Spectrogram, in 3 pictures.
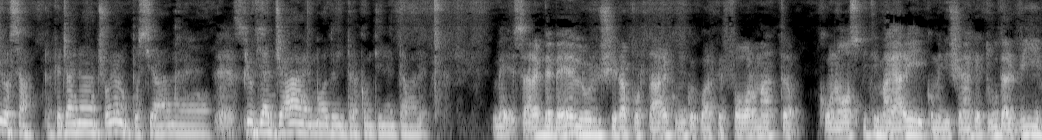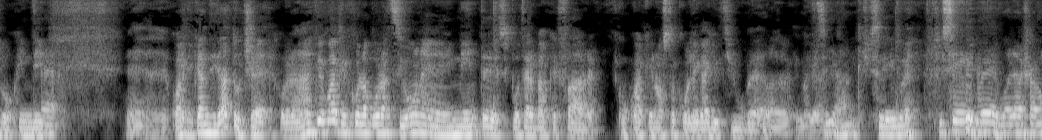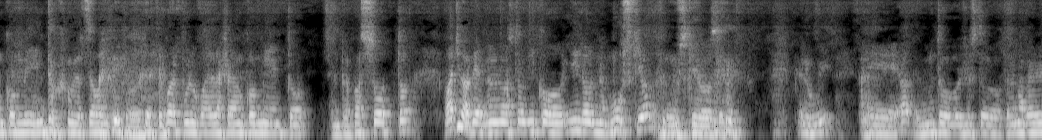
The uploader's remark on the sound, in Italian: Migliorare l'audio con niente meno che un bel microfono nuovo!! Ma purtroppo non ha avuto il risultato sperato... Pubblicarlo ugualmente usando l'audio di "riserva".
